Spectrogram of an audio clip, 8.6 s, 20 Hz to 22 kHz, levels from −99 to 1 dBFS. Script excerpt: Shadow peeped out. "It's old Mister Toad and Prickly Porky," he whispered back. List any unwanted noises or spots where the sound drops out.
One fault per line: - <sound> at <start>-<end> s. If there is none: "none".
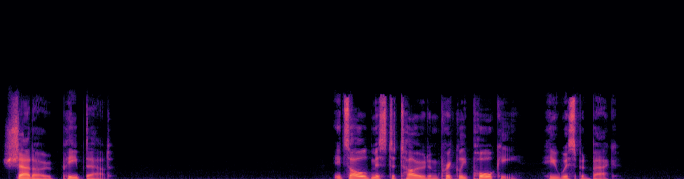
none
